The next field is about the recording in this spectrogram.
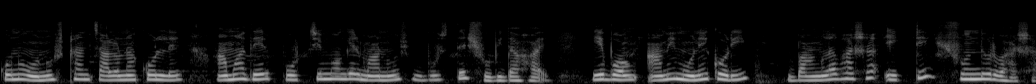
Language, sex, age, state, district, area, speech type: Bengali, female, 18-30, West Bengal, North 24 Parganas, rural, spontaneous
